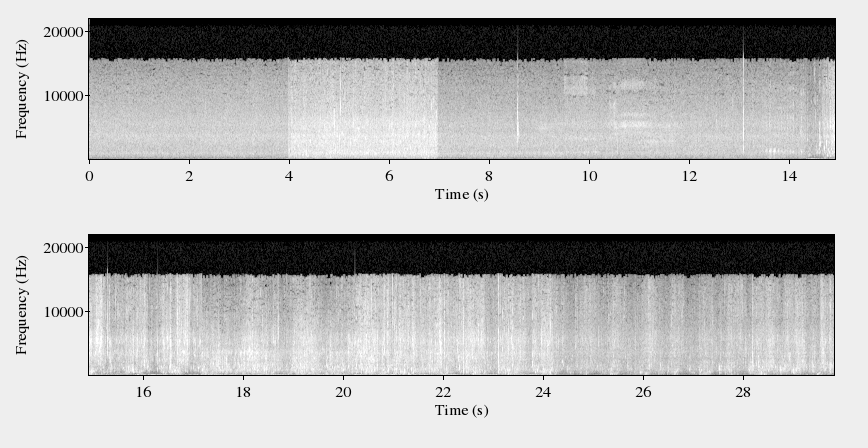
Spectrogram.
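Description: Running water of a river or stream, a steady rush, louder for a few seconds about four seconds in. From about halfway on it turns uneven and choppier, with splashing strokes and a low rumble.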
